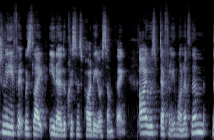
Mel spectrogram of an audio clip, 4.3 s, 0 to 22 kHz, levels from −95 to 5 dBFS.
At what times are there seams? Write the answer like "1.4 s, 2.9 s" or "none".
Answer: 2.7 s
